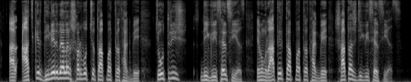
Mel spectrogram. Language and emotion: Bengali, neutral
